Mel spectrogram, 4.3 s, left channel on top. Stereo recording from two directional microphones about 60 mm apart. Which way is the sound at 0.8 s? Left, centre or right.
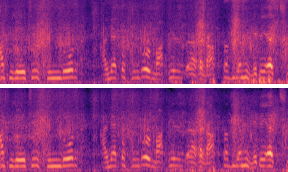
Right.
